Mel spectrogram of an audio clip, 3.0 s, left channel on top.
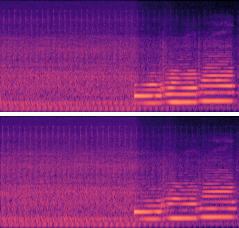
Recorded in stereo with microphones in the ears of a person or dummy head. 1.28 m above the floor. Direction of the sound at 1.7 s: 30° left (ahead or behind).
